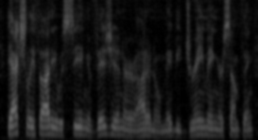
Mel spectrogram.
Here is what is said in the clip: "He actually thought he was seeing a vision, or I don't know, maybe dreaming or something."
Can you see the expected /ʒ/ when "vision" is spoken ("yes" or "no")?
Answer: yes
